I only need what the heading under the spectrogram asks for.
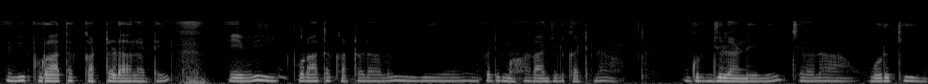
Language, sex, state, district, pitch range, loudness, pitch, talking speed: Telugu, male, Telangana, Karimnagar, 150-165 Hz, -37 LUFS, 155 Hz, 105 wpm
